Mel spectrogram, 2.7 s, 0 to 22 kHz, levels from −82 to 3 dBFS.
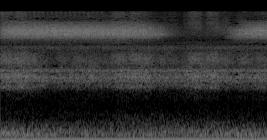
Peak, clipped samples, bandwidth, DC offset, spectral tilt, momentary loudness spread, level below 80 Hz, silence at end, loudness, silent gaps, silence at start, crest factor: -22 dBFS; under 0.1%; 16.5 kHz; 0.3%; 0.5 dB/octave; 8 LU; -62 dBFS; 0 s; -32 LUFS; none; 0 s; 14 dB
